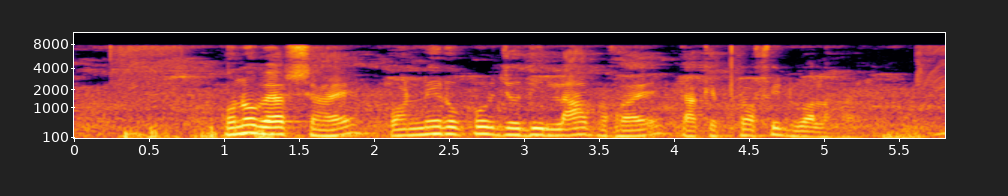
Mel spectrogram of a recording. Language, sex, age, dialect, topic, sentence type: Bengali, male, 41-45, Standard Colloquial, banking, statement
